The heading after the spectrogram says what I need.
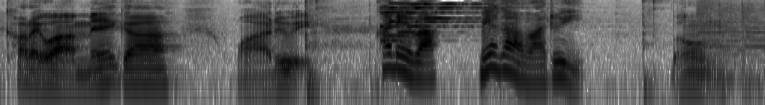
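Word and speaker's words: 悪い: I didn't even think about that with the Wadu, like the way that the R is pronounced. Warui, it's so close.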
